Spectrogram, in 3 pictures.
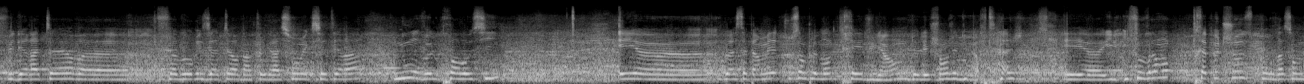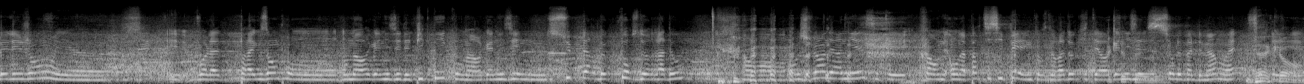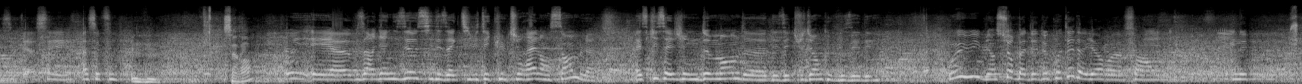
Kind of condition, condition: setting, busy venue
